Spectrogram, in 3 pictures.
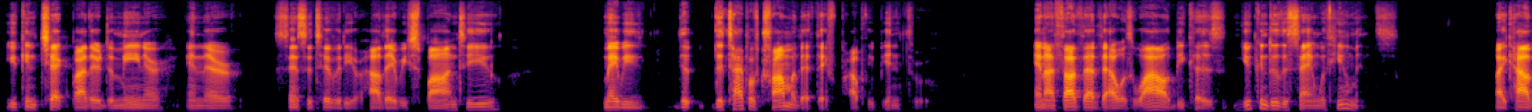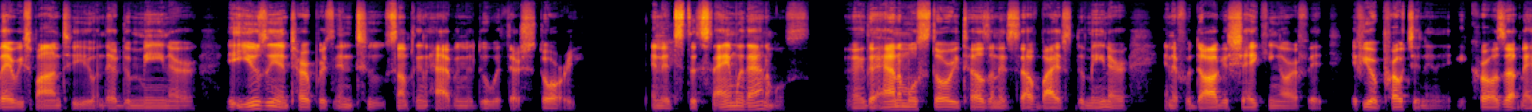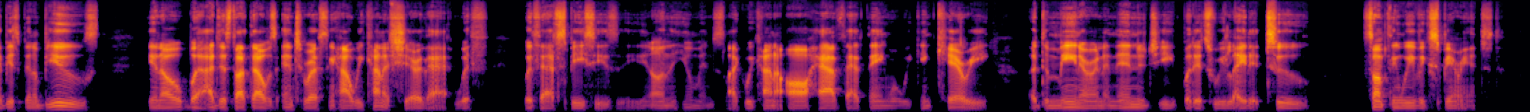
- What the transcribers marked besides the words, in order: tapping
- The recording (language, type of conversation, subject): English, unstructured, How do you feel about people abandoning pets they no longer want?
- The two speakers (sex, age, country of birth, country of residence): male, 25-29, Mexico, United States; male, 50-54, United States, United States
